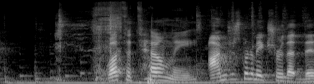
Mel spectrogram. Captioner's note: crew snickering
